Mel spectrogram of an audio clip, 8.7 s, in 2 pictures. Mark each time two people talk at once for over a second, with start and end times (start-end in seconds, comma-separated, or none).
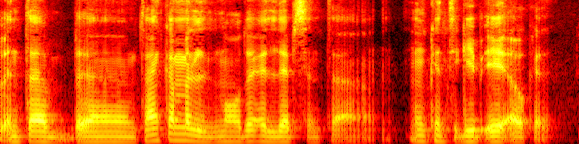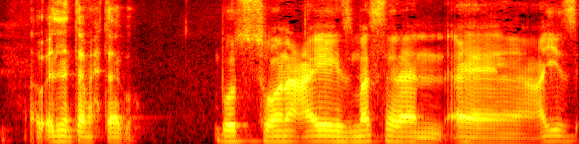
none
